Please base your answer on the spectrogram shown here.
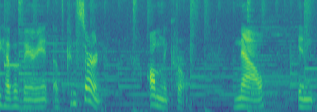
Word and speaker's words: Omicron: And yes, like the other variants, this one is named after the Greek alphabet letter Omicron. Yes, this is the real pronunciation, which I learned from a person of Greek descent.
